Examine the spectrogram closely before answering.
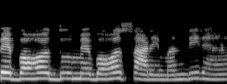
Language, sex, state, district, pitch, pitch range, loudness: Hindi, male, Bihar, Darbhanga, 255 Hz, 235-270 Hz, -16 LUFS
